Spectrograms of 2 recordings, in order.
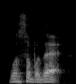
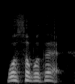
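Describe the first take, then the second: First: Said in the usual way. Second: Higher-pitched stock comedian's question; mock observational-comic voice; typical stand-up comic. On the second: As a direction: lightly parody a stand-up's catchphrase delivery. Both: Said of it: "Typical stand-up comedy".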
